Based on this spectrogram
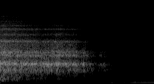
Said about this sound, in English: Continue that breath in through your nose and out through your mouth.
